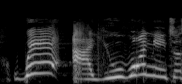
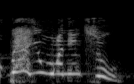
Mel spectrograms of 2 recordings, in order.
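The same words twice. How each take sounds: First: Said in the usual way. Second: Higher, pressing question; raised urgent question. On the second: Acted. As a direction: demand to know where they run. Repeated question, first take higher.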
